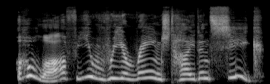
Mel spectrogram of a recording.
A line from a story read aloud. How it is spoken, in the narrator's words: Anna said with a chuckle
